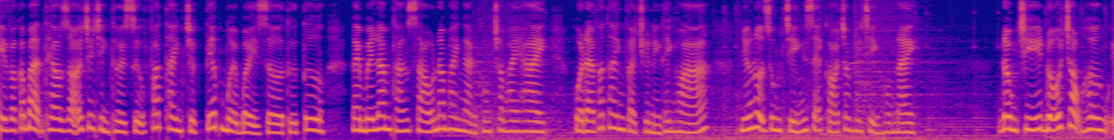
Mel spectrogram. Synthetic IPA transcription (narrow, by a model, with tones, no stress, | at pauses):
va˨˩ka˦˥k̚ɓa̰ː˧˨nt̪ʰɛ˧wzɔ̰˧˥jt͡ɕɨ˧əŋt͡ɕï˨˩ŋ̟t̪ʰəː˨˩jsɨ̰˧˨faː˦˥t̚t̪ʰa˧jŋ̟t͡ɕɨ˨˩k̚t̪i˦˥əp̚mɨ˨˩əjɓə˧˩jzəː˨˩t̪ʰɨ˨˦t̪ɨ˧ | ŋa˨˩jmɨ˨˩əjla˧mt̪ʰaː˨˦ŋsa˨˦wna˧mhaː˧jŋaː˨˩nxə˧wŋ͡mt͡ɕa˧mhaː˧jɦaː˧j | ku˧˩əɗaː˨˩jfaː˦˥t̪̚ʰa˧jŋvaː˨˩t͡ɕwnhŋ̟t̪ʰjŋ̟ɦwaː˨˦ɲɨ̰˧˥ŋno̰˧˨jzʊ˧ŋ͡mt͡ɕï˨˦ŋ̟sɛ̰˧˥kɔ˨˦t͡ɕɔ˧wŋ͡mt͡ɕɨ˧əŋt͡ɕï˨˩ŋ̟ɦo˧mna˧j | ɗə˨˩wŋ͡mt͡ɕi˨˦ɗo̰˧˥t͡ɕɔ̰˧˨wŋ͡mɦəː˧n˧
